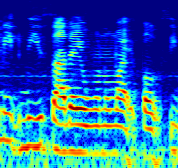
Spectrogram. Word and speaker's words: Sade: But my name is pronounced Sade. I have an apostrophe behind my E, and my E turns to an A, so Sade. Sade is for them white folks, y'all. My name need to be Sade when the white folks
